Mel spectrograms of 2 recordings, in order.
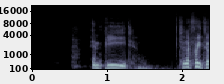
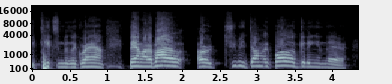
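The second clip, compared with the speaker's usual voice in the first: raised pitch, urgent play-by-play; animated live sports call; excited scramble call; 5 semitones higher, 4 dB louder than usual. Real, not acted. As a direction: jump on the sudden tussle, then keep it high. Calling a scramble for ball.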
